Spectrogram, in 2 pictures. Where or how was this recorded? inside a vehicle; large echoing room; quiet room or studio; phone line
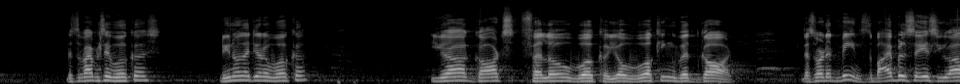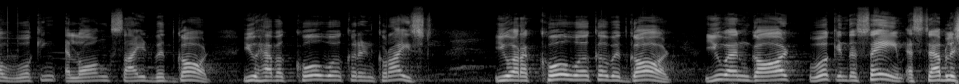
large echoing room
